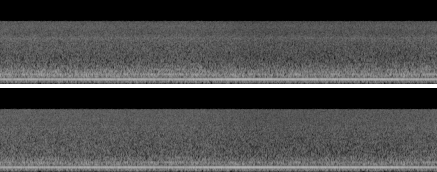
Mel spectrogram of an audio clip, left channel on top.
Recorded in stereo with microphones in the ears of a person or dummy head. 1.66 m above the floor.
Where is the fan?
55° left (ahead or behind).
